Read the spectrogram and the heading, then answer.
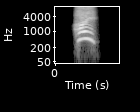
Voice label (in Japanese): "Hai", Kawaii Voice; Greeting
